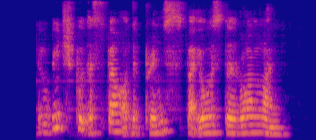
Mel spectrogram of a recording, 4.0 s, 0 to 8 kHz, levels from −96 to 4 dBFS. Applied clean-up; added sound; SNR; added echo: neural mask model DeepFilterNet 3.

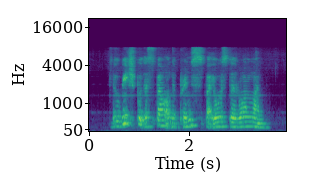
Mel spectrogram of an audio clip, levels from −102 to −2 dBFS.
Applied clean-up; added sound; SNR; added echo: neural separator model SepFormer DNS4.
